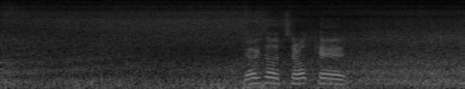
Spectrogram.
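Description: Strong waves break and wash steadily along a Phuket beach, a continuous roar of surf with wind, while a voice speaks briefly in the middle.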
